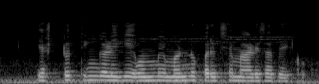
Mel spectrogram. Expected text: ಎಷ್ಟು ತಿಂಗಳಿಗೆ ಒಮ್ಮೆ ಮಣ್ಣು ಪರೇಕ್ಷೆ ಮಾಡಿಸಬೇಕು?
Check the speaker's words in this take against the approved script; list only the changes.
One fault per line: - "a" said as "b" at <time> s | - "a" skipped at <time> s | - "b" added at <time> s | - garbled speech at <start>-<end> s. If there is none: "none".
none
